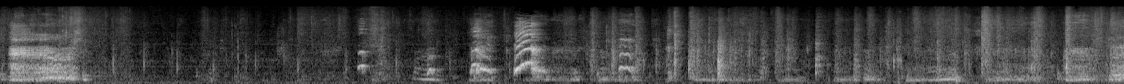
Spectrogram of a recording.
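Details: Three-week-old Wirehaired Pointing Griffon puppies playing together in a garage whelping box: squeaky high yips and rising squeals cluster midway, with short barks and low play growls amid steady scuffling and bumping.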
